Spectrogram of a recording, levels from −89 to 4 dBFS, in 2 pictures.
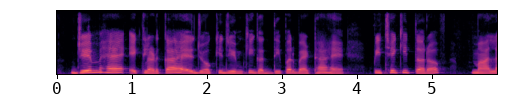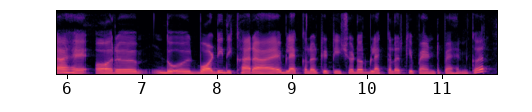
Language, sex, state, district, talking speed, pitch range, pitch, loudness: Hindi, female, Bihar, Samastipur, 175 wpm, 185-210 Hz, 195 Hz, -32 LUFS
